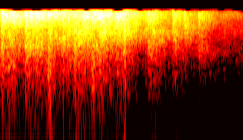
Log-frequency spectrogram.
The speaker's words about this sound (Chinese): 哎，我们请各位掌声欢迎。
